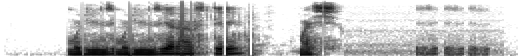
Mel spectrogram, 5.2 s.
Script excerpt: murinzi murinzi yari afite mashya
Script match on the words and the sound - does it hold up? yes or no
no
